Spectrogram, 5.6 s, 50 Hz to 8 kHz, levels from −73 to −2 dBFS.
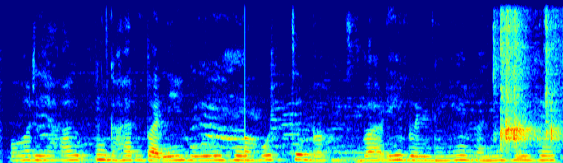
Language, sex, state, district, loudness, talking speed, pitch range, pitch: Hindi, female, Maharashtra, Solapur, -22 LUFS, 130 wpm, 205-220 Hz, 210 Hz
